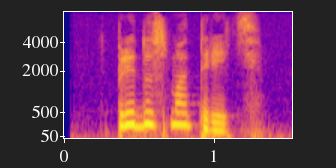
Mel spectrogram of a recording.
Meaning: 1. to foresee, to envisage, to anticipate 2. to provide (for), to stipulate (for)
- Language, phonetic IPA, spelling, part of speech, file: Russian, [prʲɪdʊsmɐˈtrʲetʲ], предусмотреть, verb, Ru-предусмотреть.ogg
